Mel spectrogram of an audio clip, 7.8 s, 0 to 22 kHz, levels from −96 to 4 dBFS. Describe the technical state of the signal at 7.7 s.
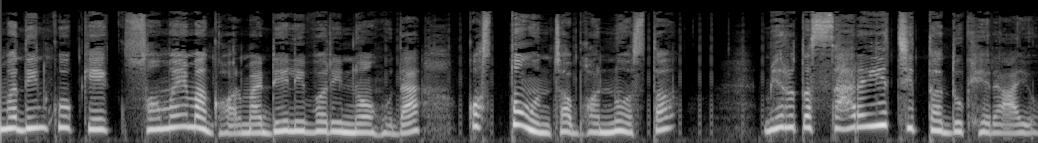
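At 7.7 s the speech signal is intact, with no audible fault at that moment.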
